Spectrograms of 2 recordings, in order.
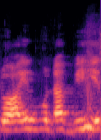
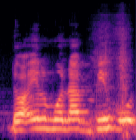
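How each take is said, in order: First: The last word ends with an 'i' vowel. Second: The last word ends with a 'u' vowel. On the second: "kita ganti domah salah"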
